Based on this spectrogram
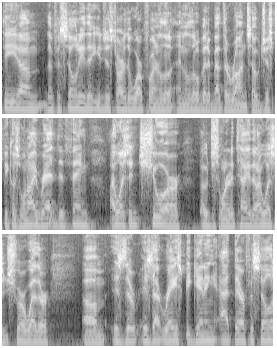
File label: Radio; Care Stat Fun Run 5K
